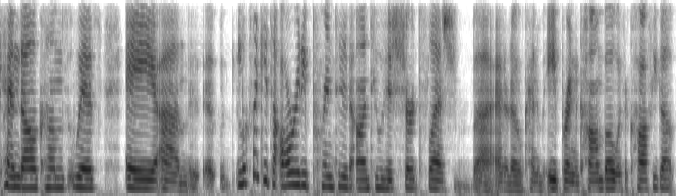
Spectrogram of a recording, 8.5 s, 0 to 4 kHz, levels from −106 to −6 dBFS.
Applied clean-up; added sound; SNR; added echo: none; none; none; reverberation time 0.4 s.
